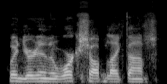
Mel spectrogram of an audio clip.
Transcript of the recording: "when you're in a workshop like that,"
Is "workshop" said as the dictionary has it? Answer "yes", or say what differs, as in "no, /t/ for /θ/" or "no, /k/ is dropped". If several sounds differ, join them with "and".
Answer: yes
